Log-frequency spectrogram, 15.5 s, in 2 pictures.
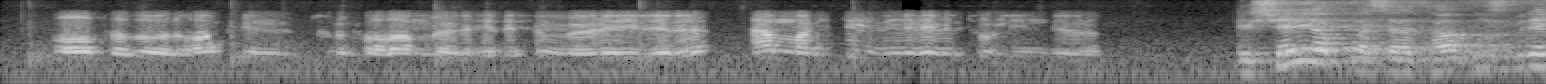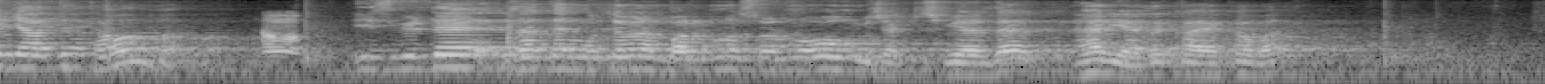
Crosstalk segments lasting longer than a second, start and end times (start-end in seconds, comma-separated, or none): none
